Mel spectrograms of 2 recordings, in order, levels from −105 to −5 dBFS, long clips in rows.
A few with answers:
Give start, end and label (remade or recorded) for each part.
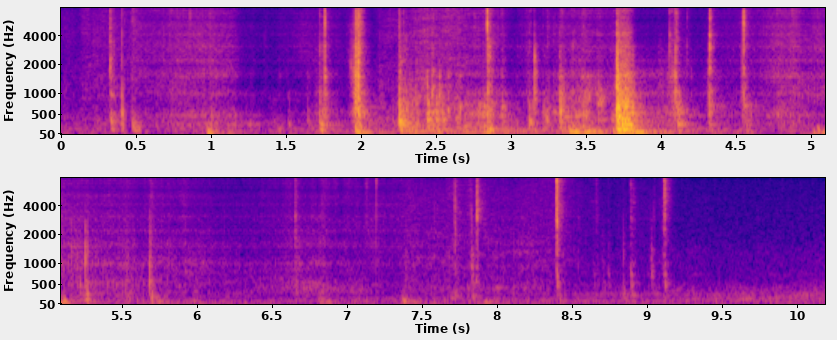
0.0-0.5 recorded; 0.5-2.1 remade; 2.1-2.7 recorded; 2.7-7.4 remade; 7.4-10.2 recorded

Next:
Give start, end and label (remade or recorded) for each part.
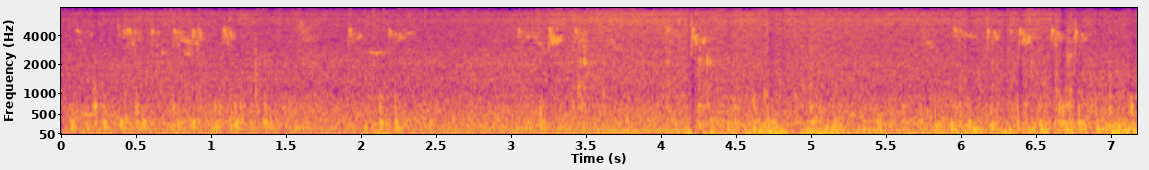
0.0-7.2 remade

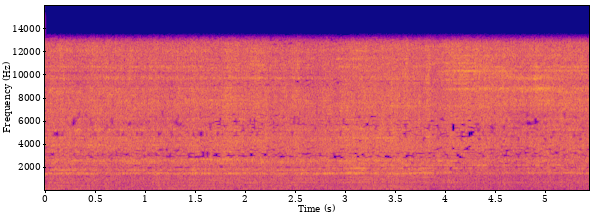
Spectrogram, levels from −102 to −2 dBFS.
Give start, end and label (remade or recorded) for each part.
0.0-1.6 remade; 1.6-4.3 recorded; 4.3-5.4 remade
